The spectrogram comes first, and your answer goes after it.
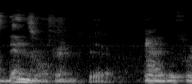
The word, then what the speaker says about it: Denzel: It's not Denzel. It's Denzel.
